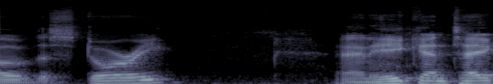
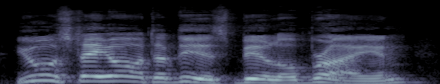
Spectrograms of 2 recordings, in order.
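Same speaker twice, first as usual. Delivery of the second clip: loud mock-Swedish threat; high, blustering Swedish challenger; Swedish brute; 8 semitones higher, 6 dB louder than usual. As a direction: warn him off in a comic Swedish accent. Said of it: "waving his huge fists around menacingly".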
